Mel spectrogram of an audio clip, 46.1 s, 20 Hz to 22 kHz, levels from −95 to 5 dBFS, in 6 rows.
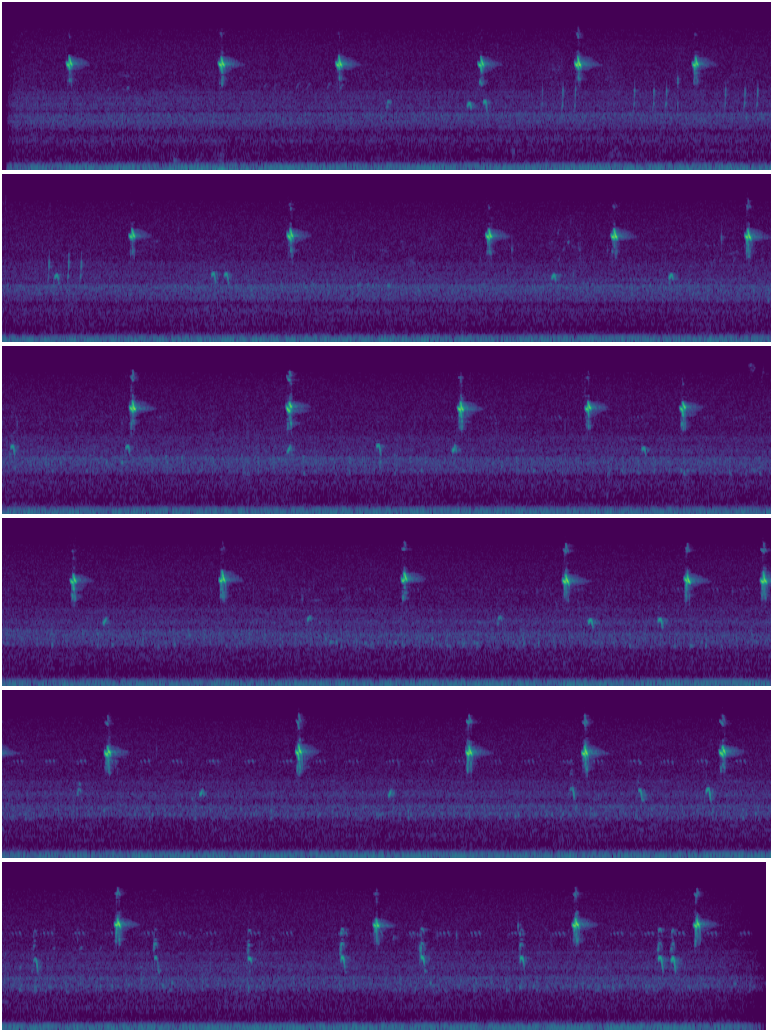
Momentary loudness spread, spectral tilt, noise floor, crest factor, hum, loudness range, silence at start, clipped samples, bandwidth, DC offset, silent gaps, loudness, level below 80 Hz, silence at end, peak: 23 LU; 5.5 dB/octave; -65 dBFS; 26 dB; none; 6 LU; 0.65 s; under 0.1%; 12.5 kHz; under 0.1%; none; -24 LUFS; -64 dBFS; 0.65 s; -6 dBFS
